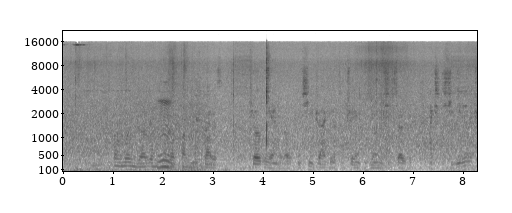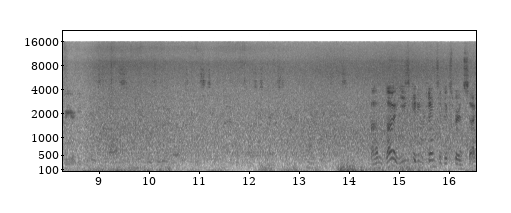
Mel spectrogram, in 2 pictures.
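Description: Leaves and grass rustle as a leopard moves through the undergrowth.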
